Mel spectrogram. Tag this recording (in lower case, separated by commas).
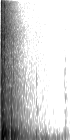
door, slam, home sounds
